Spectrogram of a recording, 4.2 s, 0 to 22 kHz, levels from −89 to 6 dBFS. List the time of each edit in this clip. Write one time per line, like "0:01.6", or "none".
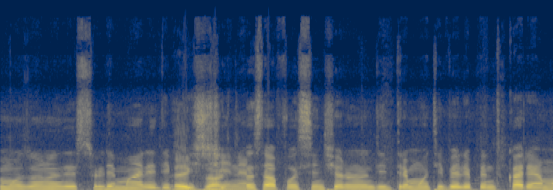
0:01.8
